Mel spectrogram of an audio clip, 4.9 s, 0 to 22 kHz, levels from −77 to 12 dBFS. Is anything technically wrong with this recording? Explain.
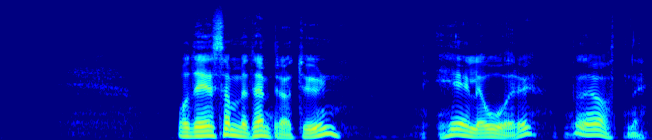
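No, nothing technically wrong can be heard here.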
